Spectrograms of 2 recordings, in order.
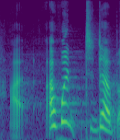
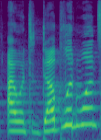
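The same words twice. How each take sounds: First: High, abandoned stab at Irish accent; tentative put-on Irish lilt; attempted Irish accent. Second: Said in the usual way. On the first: Shown as a demonstration. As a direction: try an Irish accent and break off. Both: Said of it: "not even trying to do the accent".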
